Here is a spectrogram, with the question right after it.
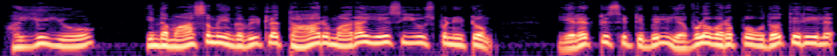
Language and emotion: Tamil, fearful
